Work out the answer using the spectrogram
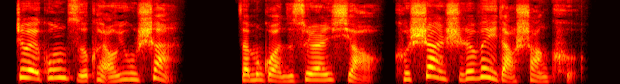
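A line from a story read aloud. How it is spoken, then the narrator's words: Cheerful, laughing greeting. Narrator (Chinese): 他笑呵呵的招呼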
